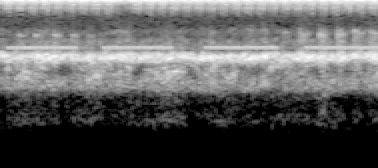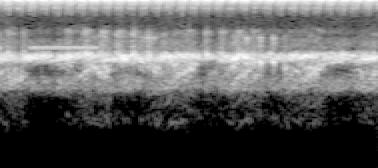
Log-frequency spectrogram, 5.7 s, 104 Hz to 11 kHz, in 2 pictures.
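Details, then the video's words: Frogs calling in a swamp at night, with occasional rain: a dense chorus of overlapping croaks and rattling pulses over a steady hiss and a constant high-pitched whine. "Frog Swamp - Ambience ASMR - 3 Hours - Frog Calls, Swamp Sounds and Occasional Rain"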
